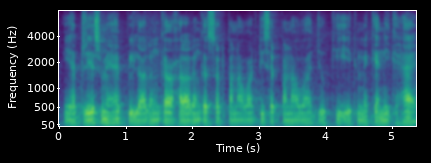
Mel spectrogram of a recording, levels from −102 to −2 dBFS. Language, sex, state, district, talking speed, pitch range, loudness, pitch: Maithili, male, Bihar, Supaul, 270 wpm, 85-90 Hz, -30 LUFS, 85 Hz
